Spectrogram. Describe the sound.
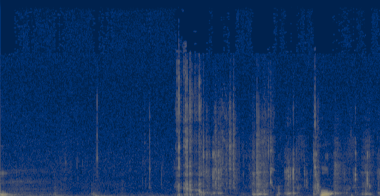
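Faint crunching and chewing of a stick from a wasabi-flavoured Koikeya snack. A few crisp, irregular bites and crackles grow a little louder toward the end.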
